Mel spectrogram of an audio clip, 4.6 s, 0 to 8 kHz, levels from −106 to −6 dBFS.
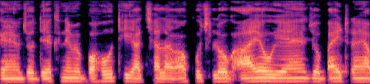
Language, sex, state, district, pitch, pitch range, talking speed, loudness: Magahi, male, Bihar, Lakhisarai, 110 Hz, 105-115 Hz, 205 wpm, -21 LUFS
